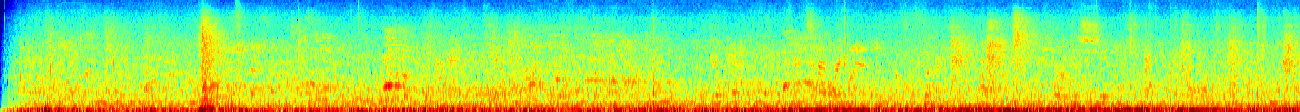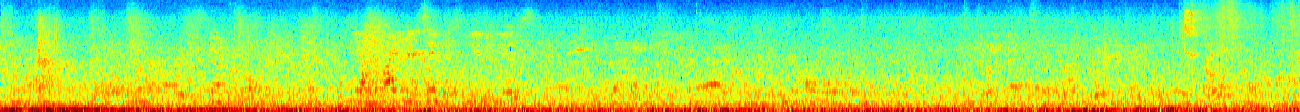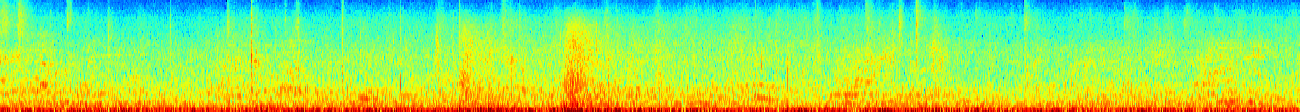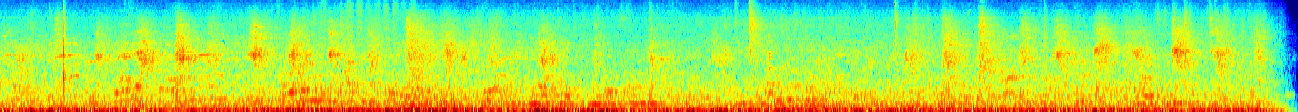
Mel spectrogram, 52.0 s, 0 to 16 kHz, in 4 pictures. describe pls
Bathroom Ambience
GENERAL AMBIANCE OUTSIDE THE RESTROOMS. Recordings made at Barton Springs,a large naturally occurring swimming hole in Austin Texas. Stereo recording made with 2 omni lav mics (radio Shack) into a minidisc. transfered via tascam dm24 to computer for editing.
ambience, atmosphere, city, field-recording, human, pool, swimming, water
